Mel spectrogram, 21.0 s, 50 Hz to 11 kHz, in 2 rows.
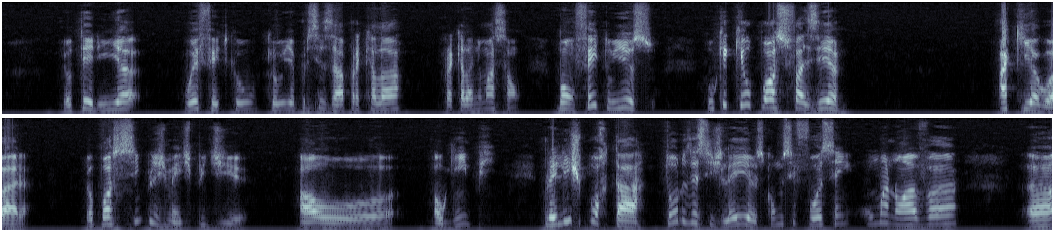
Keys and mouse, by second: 5.8 click, 6.5 click, 8.5 click, 9.4 click, 11.5-13.9 drag, 17.8-19.3 drag.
